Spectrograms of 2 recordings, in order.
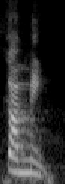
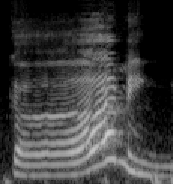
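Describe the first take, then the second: First: The word is said at normal length. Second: The word is drawn out and stretched.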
